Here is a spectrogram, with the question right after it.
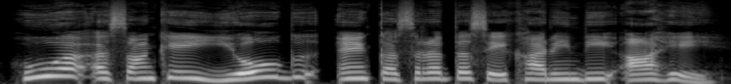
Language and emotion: Sindhi, neutral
